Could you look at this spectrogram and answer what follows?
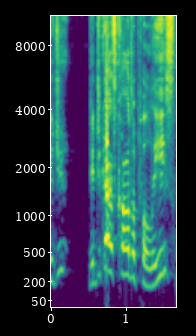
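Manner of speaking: incredulous tone, high and loud. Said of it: "And I'm like".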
